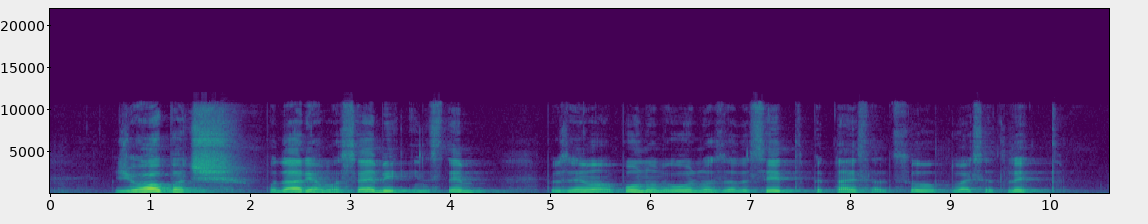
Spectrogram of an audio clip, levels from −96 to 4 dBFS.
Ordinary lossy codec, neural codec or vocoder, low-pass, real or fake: Opus, 64 kbps; none; 10.8 kHz; real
